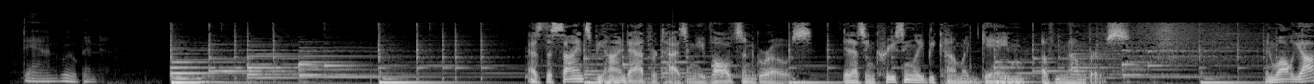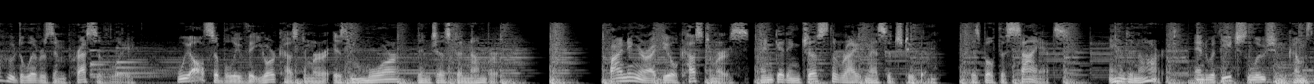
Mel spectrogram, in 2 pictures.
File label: male voice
